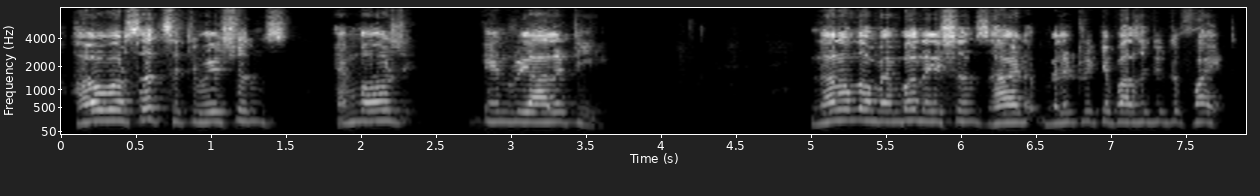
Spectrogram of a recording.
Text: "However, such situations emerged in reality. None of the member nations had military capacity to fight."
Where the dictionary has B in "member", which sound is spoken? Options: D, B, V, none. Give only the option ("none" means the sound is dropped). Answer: B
